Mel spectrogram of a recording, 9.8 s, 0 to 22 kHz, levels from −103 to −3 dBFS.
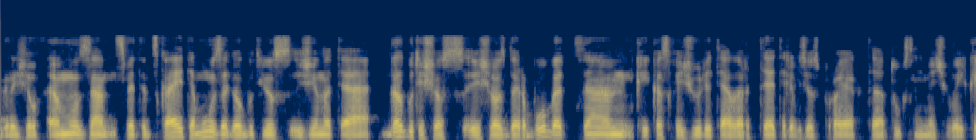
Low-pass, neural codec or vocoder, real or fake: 7.2 kHz; codec, 16 kHz, 4 kbps, FreqCodec, larger model; fake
